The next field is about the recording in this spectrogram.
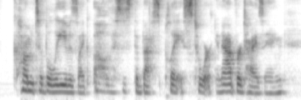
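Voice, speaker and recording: A woman's fairly low, monotone, flat voice in a West Coast accent, on a very clean recording with a silent background. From California. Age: 20s. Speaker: podcast producer. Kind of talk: interview.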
